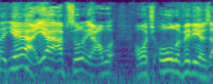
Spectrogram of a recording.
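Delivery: mock-keen, high, loud agreement; lightly acted eager know-it-all; eager retold boasting. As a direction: imitate an over-keen fan blurting out agreement. Retold boast of a game-shop manager.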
